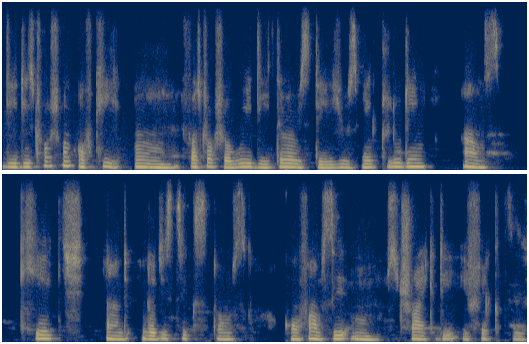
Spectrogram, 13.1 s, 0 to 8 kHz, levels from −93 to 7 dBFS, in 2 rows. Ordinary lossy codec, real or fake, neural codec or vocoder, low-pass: Opus, 32 kbps; real; none; 7.2 kHz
